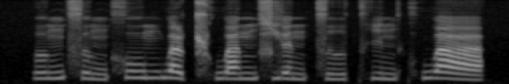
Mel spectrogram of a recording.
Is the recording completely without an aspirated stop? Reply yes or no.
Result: no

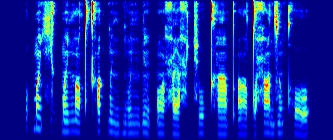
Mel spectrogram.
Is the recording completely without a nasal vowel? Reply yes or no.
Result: no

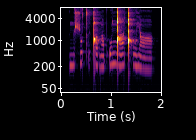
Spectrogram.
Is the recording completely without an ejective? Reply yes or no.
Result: no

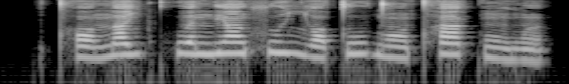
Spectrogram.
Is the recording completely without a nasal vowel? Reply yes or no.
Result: no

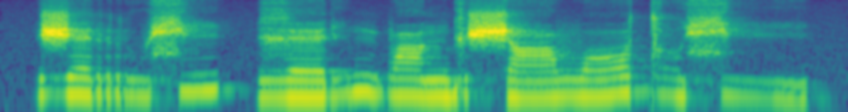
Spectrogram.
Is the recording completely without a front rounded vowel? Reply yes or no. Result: yes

